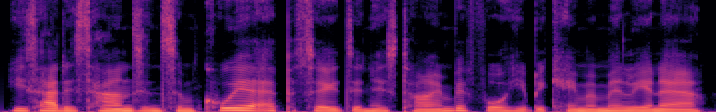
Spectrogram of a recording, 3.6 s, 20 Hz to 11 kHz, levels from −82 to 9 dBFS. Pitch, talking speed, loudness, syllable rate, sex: 180 Hz, 270 wpm, -18 LUFS, 7.5 syllables/s, female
